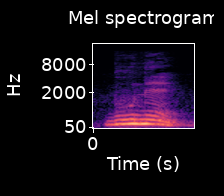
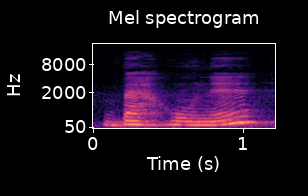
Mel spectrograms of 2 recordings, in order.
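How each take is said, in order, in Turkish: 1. İki heceye kısalmış: bune. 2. E ve u ünlüleriyle üç hece: behune. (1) "ve hatta bune şeklinde de telaffuz ediliyor" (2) "şeklinde de telaffuz ediliyor"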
